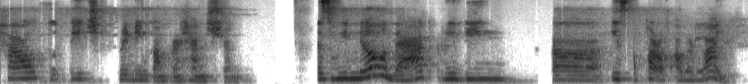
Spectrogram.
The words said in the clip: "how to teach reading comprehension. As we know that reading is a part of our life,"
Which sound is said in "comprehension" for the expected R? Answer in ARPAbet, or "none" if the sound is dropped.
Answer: R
